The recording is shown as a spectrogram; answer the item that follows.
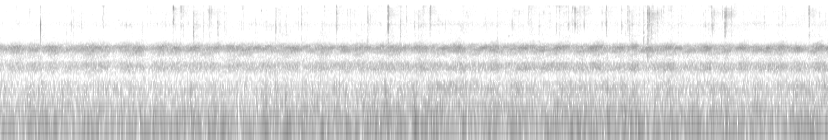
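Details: Frogs calling in a dense, unbroken chorus: a steady trilling drone with two layered pitches, one mid and one higher, while sharp crackling pops like burning firewood scatter throughout.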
